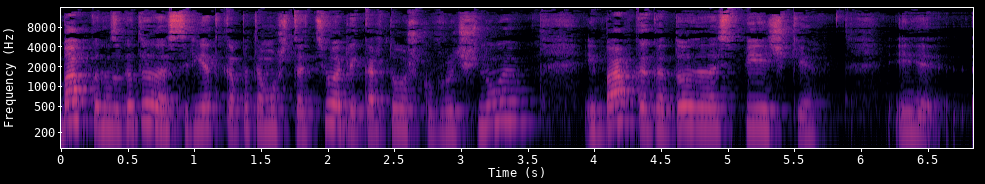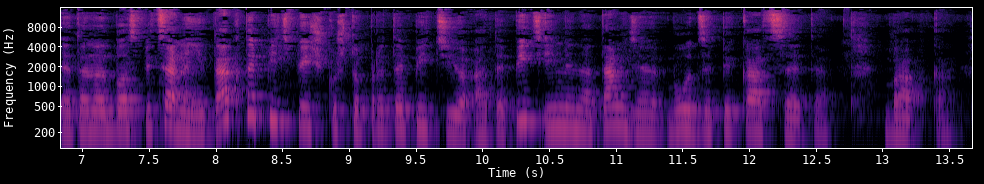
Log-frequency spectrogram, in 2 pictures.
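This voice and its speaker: The delivery moves at a moderate pace with ordinary pitch variation. Audible room echo surrounds the voice. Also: woman. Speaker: village life vlogger. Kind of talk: casual vlog chat. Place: kitchen. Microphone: phone near.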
